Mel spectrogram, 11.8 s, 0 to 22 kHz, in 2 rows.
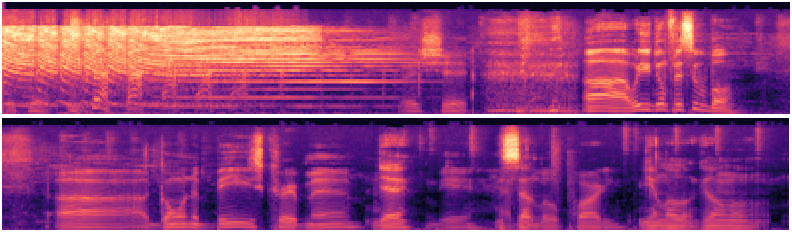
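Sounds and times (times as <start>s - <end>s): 
laughter: 0.0s - 2.2s, 3.0s - 4.6s
air horn blast: 0.0s - 7.1s
speech: 0.2s - 1.8s, 3.0s - 11.7s.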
